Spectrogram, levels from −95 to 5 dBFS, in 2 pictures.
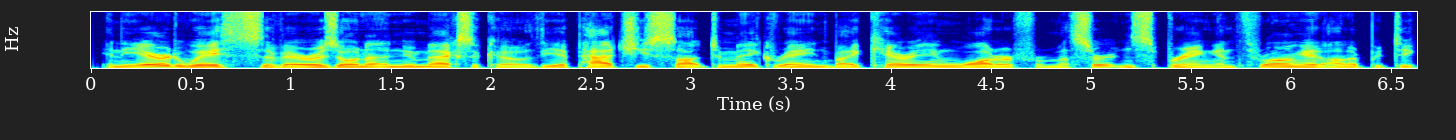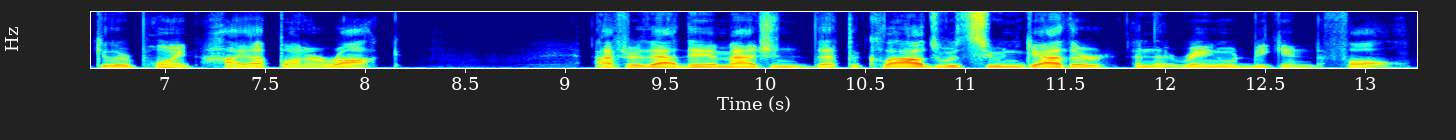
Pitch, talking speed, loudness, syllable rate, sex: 115 Hz, 230 wpm, -20 LUFS, 6.0 syllables/s, male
